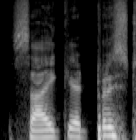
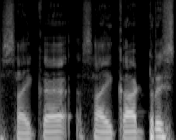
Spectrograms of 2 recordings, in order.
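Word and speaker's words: psychiatrist: ठीक है, साइकियाट्रिस्ट होता है, साइकाट्रिस्ट नहीं, साइकियाट्रिस्ट, साइकियाट्रिस्ट।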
